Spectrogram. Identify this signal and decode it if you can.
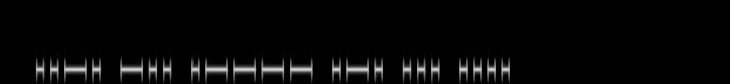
Morse code, heard as a keyed tone, about 17 wpm, 700 Hz. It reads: FD1RSH
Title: DXCC-100 Call Signs - 6 Characters - 17wpm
